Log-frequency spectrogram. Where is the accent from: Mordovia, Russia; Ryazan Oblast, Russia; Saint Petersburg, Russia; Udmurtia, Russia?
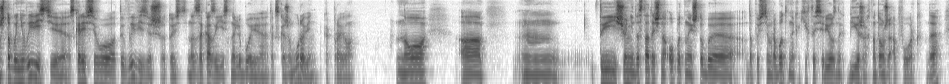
Udmurtia, Russia; Sarapul; moved away as an adult; also born or lived in Izhevsk; я там родился в Сарапуле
